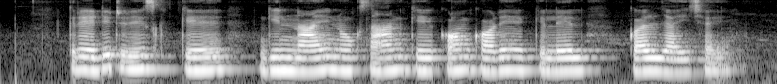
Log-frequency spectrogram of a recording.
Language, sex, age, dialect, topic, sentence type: Magahi, female, 60-100, Western, banking, statement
